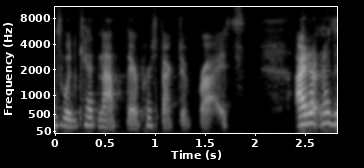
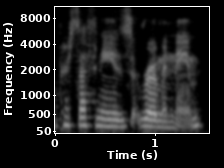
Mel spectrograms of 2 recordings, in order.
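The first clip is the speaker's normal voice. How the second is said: usual speaking voice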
